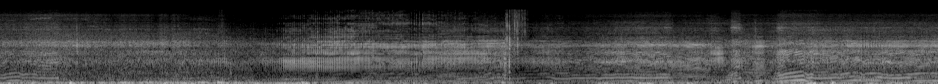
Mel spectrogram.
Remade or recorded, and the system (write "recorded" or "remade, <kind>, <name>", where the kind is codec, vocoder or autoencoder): recorded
